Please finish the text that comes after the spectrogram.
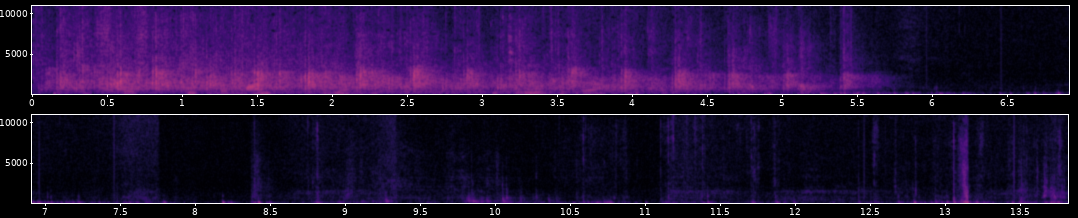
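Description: An audience applauds warmly to welcome a pastor, a dense, steady burst of clapping for about five seconds before it quickly dies away into quiet with a few scattered sounds.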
